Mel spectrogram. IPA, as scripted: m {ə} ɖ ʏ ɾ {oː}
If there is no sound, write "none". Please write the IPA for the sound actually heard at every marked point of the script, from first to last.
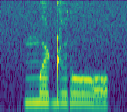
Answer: ə, oː

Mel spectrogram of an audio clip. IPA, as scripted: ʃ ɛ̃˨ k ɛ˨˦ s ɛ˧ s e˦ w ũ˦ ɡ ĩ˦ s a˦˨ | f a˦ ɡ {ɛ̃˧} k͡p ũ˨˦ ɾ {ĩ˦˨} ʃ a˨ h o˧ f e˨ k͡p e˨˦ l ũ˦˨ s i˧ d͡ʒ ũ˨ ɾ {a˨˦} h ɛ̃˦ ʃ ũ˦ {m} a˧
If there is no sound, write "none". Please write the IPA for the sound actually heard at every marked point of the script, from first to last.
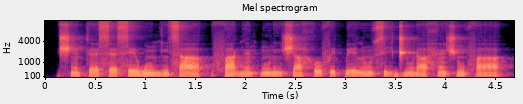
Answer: ɛ̃˦˨, ĩ˦˨, a˨˦, f

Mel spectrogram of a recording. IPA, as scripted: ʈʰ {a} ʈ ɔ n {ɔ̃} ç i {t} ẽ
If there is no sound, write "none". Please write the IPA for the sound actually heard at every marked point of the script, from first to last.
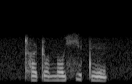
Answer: a, ɔ, t

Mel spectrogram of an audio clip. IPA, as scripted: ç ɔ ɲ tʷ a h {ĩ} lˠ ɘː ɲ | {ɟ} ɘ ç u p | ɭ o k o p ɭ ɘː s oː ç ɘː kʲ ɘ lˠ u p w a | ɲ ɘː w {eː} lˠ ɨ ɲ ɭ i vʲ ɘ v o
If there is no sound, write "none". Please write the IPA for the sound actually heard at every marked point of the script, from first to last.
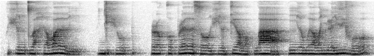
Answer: i, ɟ, ɘː

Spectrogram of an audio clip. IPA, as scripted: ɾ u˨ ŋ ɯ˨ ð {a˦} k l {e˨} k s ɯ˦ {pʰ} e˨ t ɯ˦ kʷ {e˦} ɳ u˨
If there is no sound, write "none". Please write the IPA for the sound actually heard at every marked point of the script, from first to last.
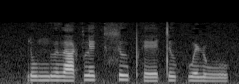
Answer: a˨, e˦, pʰ, e˦

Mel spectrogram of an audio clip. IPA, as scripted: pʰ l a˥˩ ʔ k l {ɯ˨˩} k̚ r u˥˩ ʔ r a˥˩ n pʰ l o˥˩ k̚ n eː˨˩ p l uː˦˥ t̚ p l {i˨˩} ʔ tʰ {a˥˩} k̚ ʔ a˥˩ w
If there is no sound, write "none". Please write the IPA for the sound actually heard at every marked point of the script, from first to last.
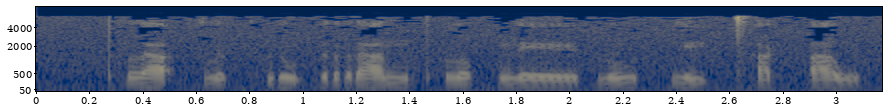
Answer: ɯ˨˩, i˦˥, a˦˥

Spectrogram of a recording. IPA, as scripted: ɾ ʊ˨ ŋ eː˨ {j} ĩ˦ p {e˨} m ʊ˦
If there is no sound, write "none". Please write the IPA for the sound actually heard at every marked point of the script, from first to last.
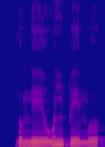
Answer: w, e˨

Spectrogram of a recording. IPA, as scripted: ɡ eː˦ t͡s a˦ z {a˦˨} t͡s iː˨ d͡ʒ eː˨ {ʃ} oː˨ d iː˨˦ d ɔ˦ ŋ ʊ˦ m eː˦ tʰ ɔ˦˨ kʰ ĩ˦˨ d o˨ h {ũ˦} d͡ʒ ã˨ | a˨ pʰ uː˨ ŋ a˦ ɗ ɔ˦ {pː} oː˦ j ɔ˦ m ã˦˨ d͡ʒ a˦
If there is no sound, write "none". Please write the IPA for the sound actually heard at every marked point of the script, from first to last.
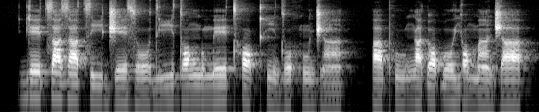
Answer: a˦˨, z, ũ˨, ɓ

